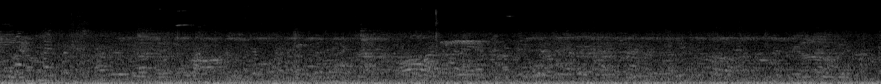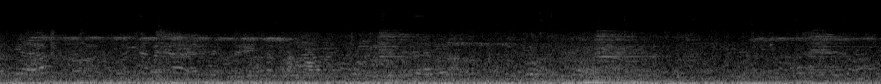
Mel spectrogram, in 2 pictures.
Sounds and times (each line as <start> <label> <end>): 12.2 Traffic sound 17.6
